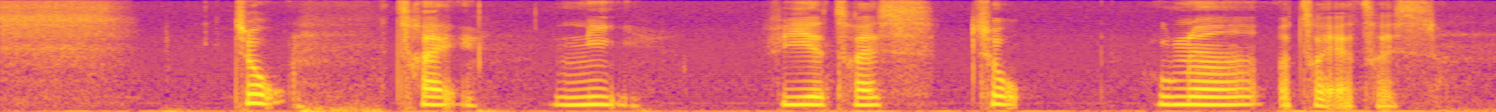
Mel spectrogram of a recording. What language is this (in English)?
Danish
